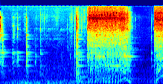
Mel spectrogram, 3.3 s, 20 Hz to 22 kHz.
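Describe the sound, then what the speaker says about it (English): A pneumatic air impact tool loosening strut bolts on a 2001-2005 Honda Civic, with a few light clanks, then two loud sustained bursts of rattling hammering up close and a short pause between them. "And here we go with the first bolt removal so far. Gotta love air tools."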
